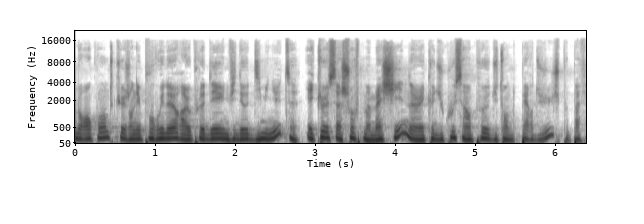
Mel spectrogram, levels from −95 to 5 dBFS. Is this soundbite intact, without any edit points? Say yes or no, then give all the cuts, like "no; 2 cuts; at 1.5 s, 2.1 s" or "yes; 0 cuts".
yes; 0 cuts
